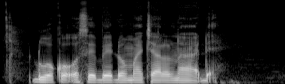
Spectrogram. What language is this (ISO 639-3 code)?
luo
